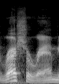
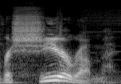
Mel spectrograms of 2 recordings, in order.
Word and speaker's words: Reshiram: starters Oh Reshiram if you pronounced it Russia Ram you're a cop Higgs youngest's that's [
